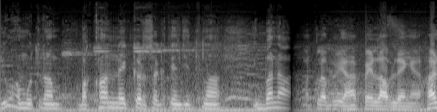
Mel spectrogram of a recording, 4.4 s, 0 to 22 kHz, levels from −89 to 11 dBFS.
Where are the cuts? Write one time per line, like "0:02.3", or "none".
0:03.0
